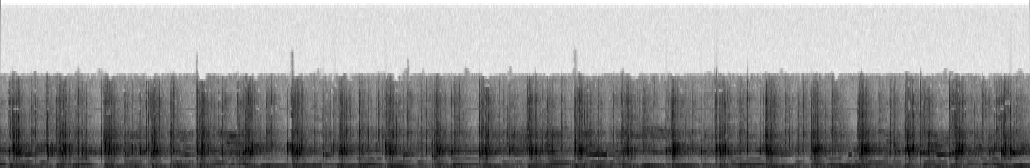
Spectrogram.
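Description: Upbeat music with a melody of held notes, and a crowd of children clapping along in a steady beat.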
